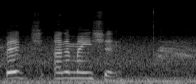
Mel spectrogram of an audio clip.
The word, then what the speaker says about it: VegAnimation: Veg Animation says, I'm going to pronounce that veganimation.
